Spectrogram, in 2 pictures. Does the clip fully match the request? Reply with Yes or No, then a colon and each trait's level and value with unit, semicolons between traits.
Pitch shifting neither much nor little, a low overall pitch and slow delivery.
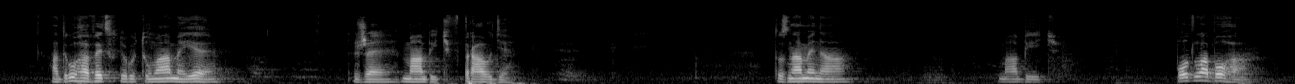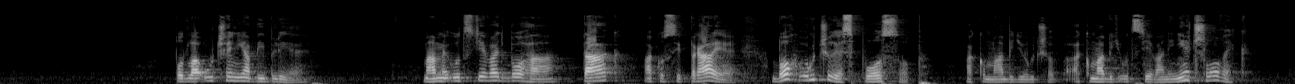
Yes: average, 4.8 semitones; low, 130 Hz; slow, 95 wpm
